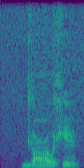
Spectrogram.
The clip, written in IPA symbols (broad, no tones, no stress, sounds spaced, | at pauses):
ɡʲ ɔ ʕ ɔ xʲ ɛ̃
